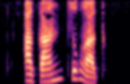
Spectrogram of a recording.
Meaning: booby trap
- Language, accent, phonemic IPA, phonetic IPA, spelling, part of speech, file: Armenian, Eastern Armenian, /ɑˈkɑn t͡suˈʁɑk/, [ɑkɑ́n t͡suʁɑ́k], ական-ծուղակ, noun, Hy-ական-ծուղակ.ogg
